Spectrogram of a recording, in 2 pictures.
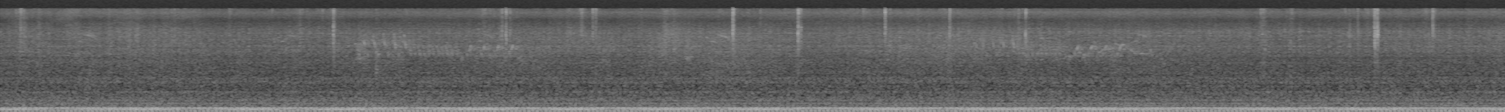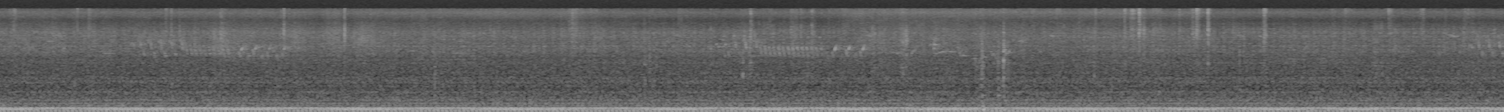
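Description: A loud, steady low drone that pulses about once a second, with a few faint high chirps every several seconds.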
